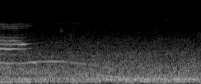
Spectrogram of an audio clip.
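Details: A Bengal mother cat with her baby boy kitten lets out a meow that starts high and bright, then slides downward and fades over about a second, as her owner speaks soothingly nearby.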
